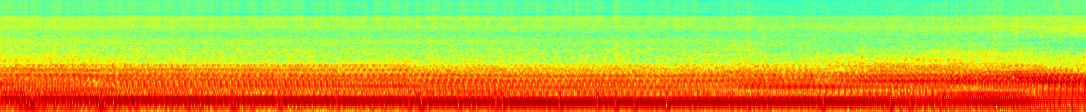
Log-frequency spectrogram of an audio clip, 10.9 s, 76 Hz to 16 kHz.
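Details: Toyota 2UZ non-VVTi V8 (1998–2002) on a custom harness, with the ECU flashed for a manual transmission and a performance tune, at a smooth, steady idle after startup; the DTC scan shows no codes.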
